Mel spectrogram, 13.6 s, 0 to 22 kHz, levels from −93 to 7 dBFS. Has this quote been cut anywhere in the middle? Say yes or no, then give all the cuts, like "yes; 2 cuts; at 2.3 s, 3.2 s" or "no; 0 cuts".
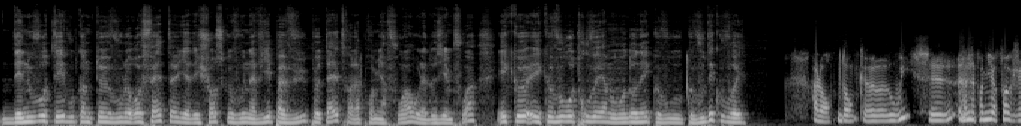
no; 0 cuts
